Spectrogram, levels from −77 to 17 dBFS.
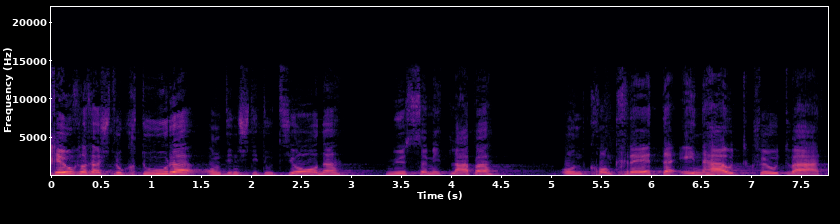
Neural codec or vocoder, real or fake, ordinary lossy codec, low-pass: none; real; AAC, 96 kbps; 14.4 kHz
